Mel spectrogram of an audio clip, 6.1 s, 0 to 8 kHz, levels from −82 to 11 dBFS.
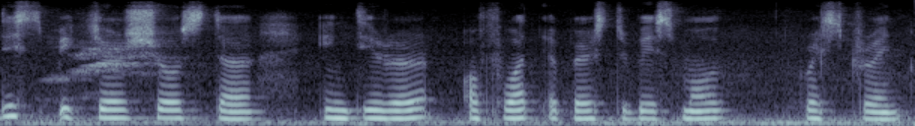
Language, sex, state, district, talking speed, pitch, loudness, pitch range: English, female, Nagaland, Dimapur, 120 wpm, 185 Hz, -17 LUFS, 175-195 Hz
